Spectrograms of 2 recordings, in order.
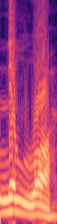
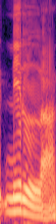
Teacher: Dan lafal Allah di sini dibaca dengan lam tarqiq. Bukan dibaca dengan nillah, tapi nillah.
